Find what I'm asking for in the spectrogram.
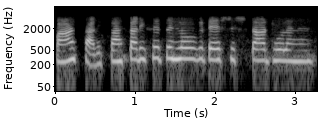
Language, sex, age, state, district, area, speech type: Hindi, female, 30-45, Madhya Pradesh, Hoshangabad, rural, conversation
